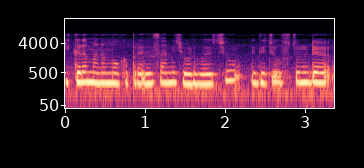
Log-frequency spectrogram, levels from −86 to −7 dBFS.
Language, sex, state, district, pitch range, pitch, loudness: Telugu, female, Telangana, Karimnagar, 235-255 Hz, 250 Hz, -15 LUFS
